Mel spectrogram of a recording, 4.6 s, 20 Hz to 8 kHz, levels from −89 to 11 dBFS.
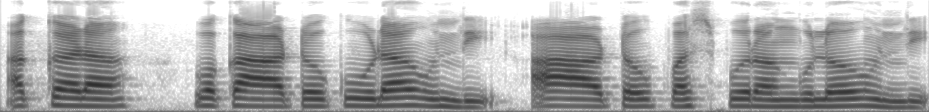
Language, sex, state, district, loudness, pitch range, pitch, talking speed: Telugu, female, Telangana, Hyderabad, -15 LUFS, 180-195 Hz, 185 Hz, 130 wpm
